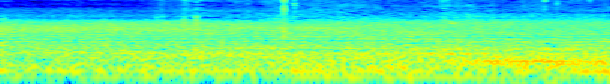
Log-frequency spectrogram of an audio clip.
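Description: Tractor engine running steadily, a low rumble that grows slightly louder toward the end.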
